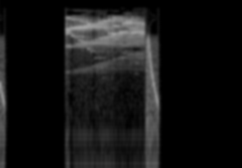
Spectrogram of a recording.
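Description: A small bell rings.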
